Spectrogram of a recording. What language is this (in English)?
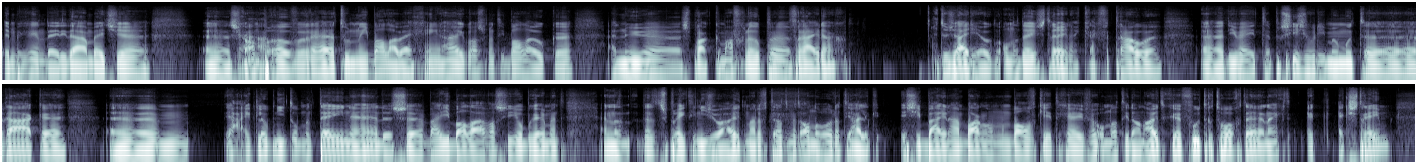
Dutch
